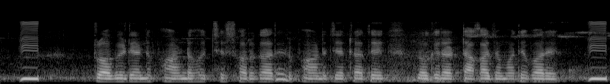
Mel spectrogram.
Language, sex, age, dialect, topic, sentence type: Bengali, male, 18-24, Standard Colloquial, banking, statement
